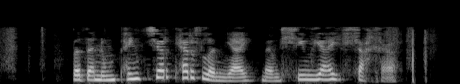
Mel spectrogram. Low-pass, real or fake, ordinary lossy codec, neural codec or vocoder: 7.2 kHz; real; MP3, 24 kbps; none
